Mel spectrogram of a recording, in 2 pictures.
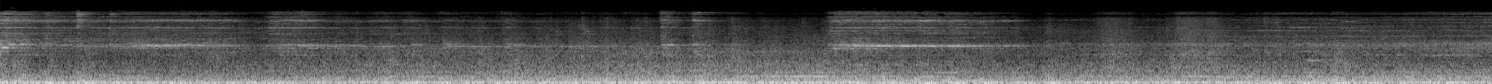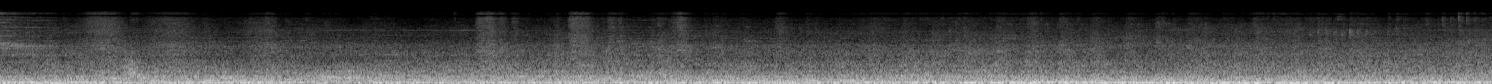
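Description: CSX freight train rolling past on street-running track, a steady heavy rumble with high-pitched wheel squeal coming and going, strongest near the start and again about eight to ten seconds in.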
